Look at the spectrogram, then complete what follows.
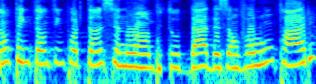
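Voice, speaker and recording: A woman is speaking. Her pace is moderate. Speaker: government program coordinator. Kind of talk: conference presentation.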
